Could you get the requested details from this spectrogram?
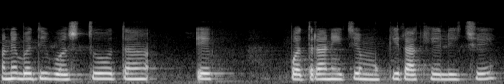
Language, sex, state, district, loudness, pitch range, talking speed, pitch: Gujarati, female, Gujarat, Valsad, -13 LUFS, 230-255 Hz, 120 wpm, 240 Hz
